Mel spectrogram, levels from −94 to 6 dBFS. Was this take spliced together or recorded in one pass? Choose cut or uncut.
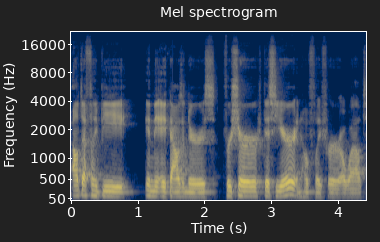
cut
